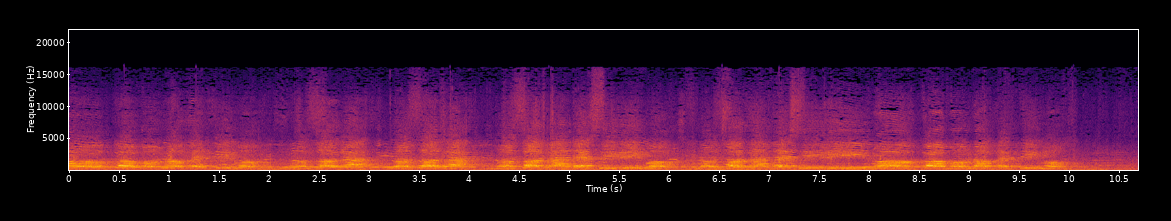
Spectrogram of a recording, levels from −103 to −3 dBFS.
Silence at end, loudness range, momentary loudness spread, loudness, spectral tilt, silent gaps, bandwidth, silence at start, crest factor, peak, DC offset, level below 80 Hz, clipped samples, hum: 0 s; 1 LU; 7 LU; -25 LUFS; -4.5 dB/octave; none; 16 kHz; 0 s; 16 dB; -8 dBFS; under 0.1%; -48 dBFS; under 0.1%; none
